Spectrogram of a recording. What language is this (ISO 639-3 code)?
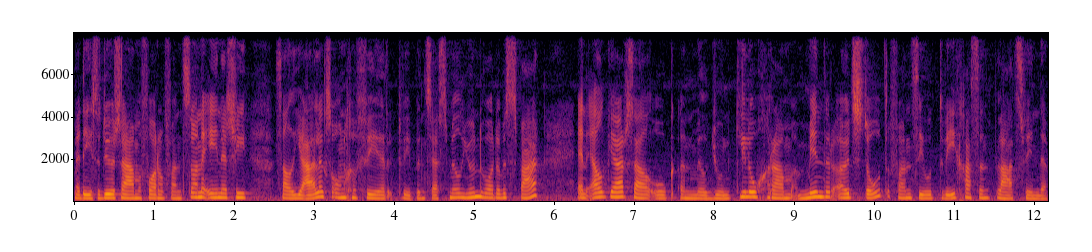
nld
